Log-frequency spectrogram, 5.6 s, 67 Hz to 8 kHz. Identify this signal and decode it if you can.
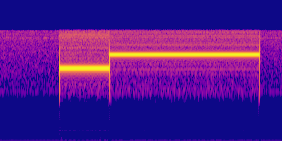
Two-tone page, heard as a one-second tone, then a three-second tone, about 790 then 1250 Hz. It is heard from 1.2 to 5.2 s.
